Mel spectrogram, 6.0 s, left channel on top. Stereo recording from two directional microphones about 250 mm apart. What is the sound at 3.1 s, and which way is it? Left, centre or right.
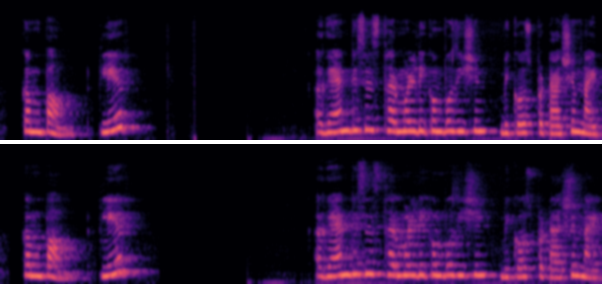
A woman's voice, centre.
